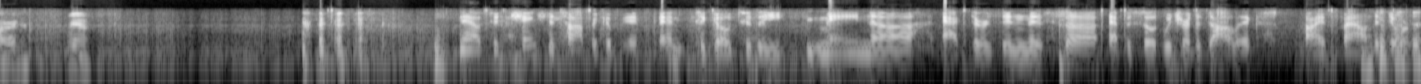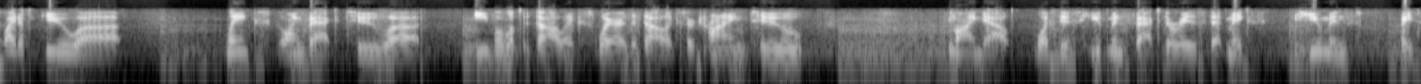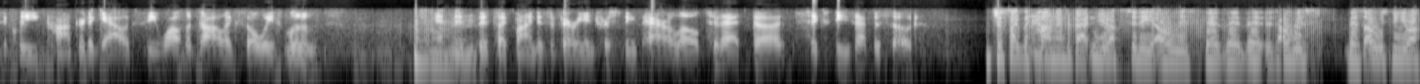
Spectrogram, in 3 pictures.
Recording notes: With live listener feedback. Recorded live on the net via TalkShoe.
